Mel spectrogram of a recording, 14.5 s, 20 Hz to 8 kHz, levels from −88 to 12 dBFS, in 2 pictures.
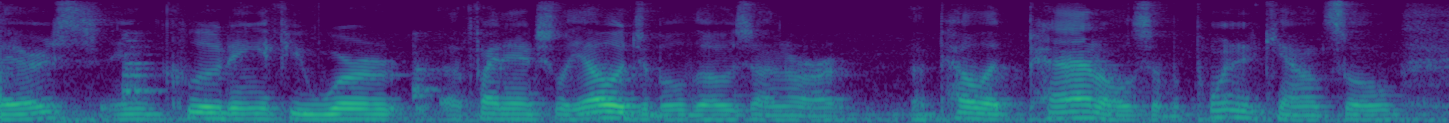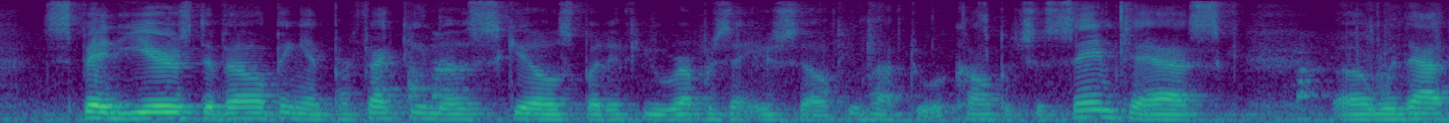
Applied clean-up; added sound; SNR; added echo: none; none; none; none.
